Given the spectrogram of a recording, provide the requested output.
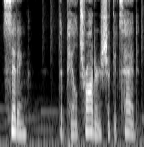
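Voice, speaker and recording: Low-voiced woman narrating over music. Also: steady tone, normal speed. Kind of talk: scripted story narration.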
